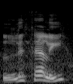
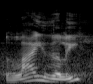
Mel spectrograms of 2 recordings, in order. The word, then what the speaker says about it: Litheli: Now this is the Litheli, as I pronounce it, or Litheli, which some other people pronounce it, Litheli Eclair 1000 battery pack.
